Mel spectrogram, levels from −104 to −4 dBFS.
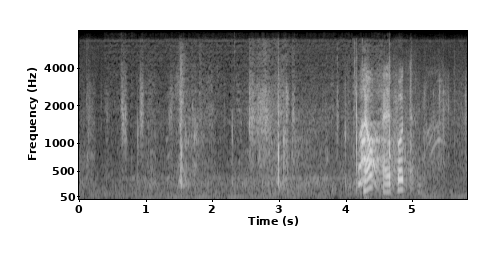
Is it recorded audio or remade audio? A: remade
